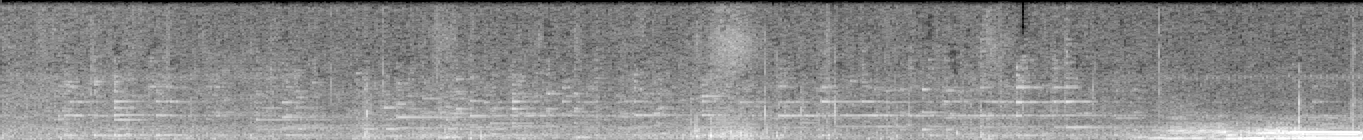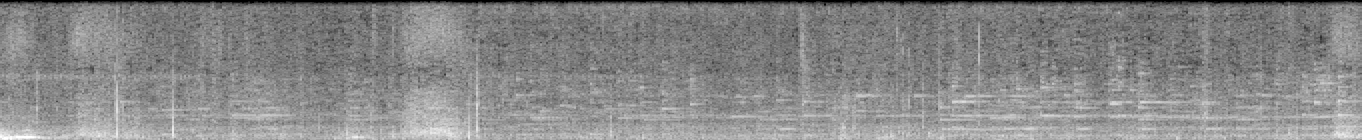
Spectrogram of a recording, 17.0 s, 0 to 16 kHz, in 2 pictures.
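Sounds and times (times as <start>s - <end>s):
cow mooing: 7.1s - 8.9s.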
